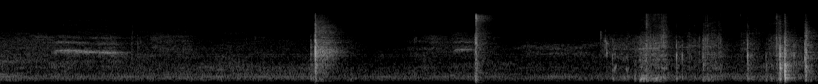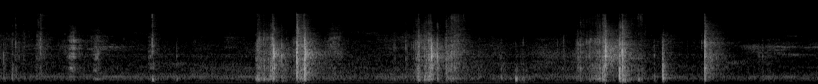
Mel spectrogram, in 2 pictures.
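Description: A kitchen knife cutting up a fresh pineapple on a cutting board: irregular clusters of sharp knocks and crunchy slicing as the blade goes through the fruit and strikes the board, with short pauses between cuts.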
